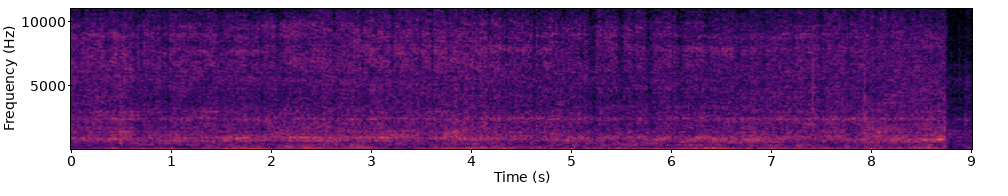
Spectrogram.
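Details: Oxford Rail Class 415 Adams Radial 4-4-2T model loco after greasing, oiling and a pickup adjustment, run at full speed: even motor whir with smooth gear hum, no catching or grinding, much quieter than before.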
